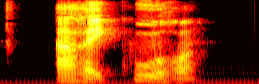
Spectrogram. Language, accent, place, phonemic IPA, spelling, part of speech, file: French, France, Lyon, /a.ʁɛ.kuʁ/, arrêt-court, noun, LL-Q150 (fra)-arrêt-court.wav
- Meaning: shortstop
